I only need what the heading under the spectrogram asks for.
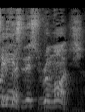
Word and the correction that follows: Ramush: Ramush. – Anyways. – Can't even say it right, because I don't...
